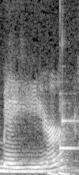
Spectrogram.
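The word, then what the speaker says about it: Meir: boy's name option so i have the name meijer spelled m-e-i-r or an anglicized pronunciation of this could be mayer spelled m-e-y-e-r this one means bringer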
